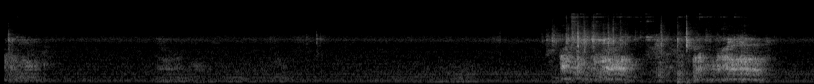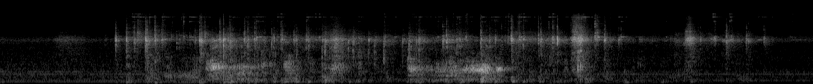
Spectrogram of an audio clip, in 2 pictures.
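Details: A 16-year-old deaf, arthritic, semi-blind smooth fox terrier and a taunting Boston terrier trade rough growls and snarls in bursts while play fighting, over a steady high hum.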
